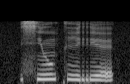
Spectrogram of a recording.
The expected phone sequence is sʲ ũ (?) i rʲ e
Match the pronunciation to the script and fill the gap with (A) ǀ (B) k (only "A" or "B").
B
